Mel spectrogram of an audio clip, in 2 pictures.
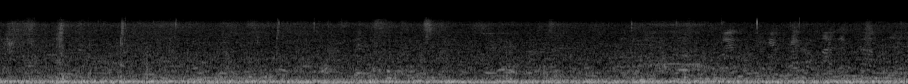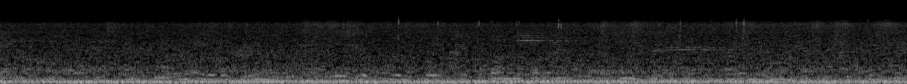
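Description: A small monkey chews food with soft smacking sounds.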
